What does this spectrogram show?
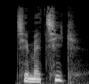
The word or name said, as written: tematik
